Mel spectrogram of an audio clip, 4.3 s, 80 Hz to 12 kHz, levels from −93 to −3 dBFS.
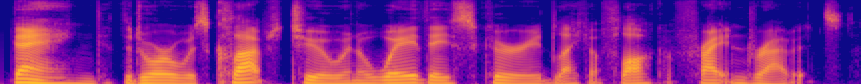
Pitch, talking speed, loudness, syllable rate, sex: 120 Hz, 225 wpm, -23 LUFS, 5.3 syllables/s, male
